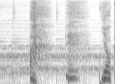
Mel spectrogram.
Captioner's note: relieved gasp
